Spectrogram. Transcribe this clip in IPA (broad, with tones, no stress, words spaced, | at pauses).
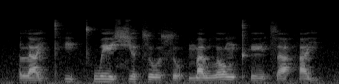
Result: la˨˩jt̪ʰi˦ʔt̪ʰwe˥˧ɕə˦ t͡so˧so˨ʔma˧w lɔ˥˧ŋt̪ʰẽ˨˩t͡sa˨˩ ha˨˦j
